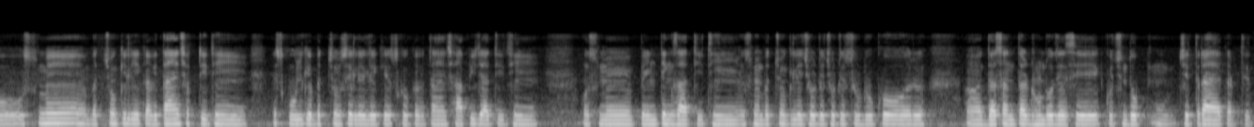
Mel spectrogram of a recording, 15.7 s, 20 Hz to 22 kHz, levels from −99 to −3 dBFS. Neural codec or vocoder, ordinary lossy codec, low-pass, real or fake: vocoder, 44.1 kHz, 128 mel bands every 256 samples, BigVGAN v2; none; 7.2 kHz; fake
